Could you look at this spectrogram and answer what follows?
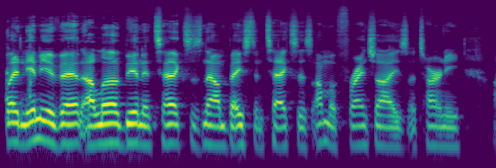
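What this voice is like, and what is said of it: Louisiana Southern twang. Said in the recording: “I'm from Louisiana, so you might hear that Louisiana twang.”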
